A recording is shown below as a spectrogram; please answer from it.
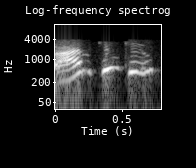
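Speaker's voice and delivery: high-pitched imitation of a proud cockatoo; Tutu. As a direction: lift the voice high as a pet bird announcing itself. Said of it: "That's what she does over there".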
